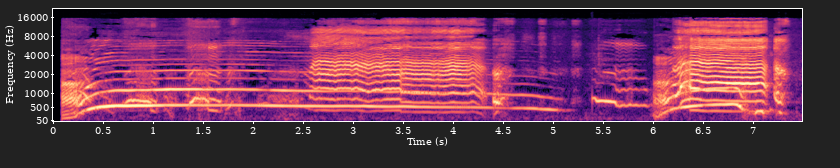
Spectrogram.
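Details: Baby boy crying on hearing a wolf sound: a long, high, steady wail with a howl-like quality early on, breaking into sobbing cries.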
